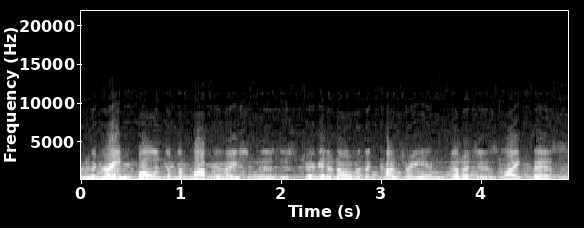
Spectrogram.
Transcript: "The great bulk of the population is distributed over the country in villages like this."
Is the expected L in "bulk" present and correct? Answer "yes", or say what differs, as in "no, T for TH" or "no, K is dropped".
yes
